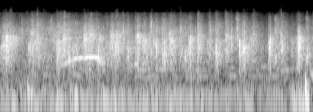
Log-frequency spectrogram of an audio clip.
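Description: A crowd applauds steadily, many hands clapping in a dense, continuous patter that stays fairly even in loudness for a few seconds, with faint voices mixed in.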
